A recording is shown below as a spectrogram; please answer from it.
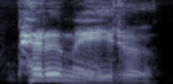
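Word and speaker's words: Vermeer: 실제 저동 4 발음 저쪽 동네 발음으로 페름 에 이르 에 우유 따르는 여인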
